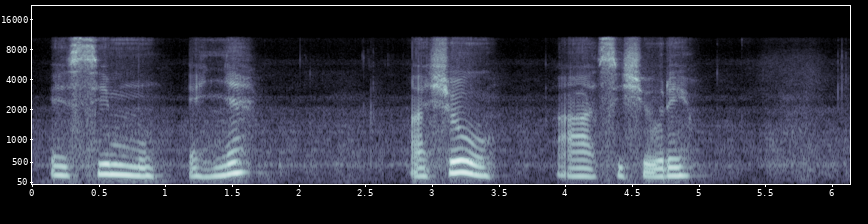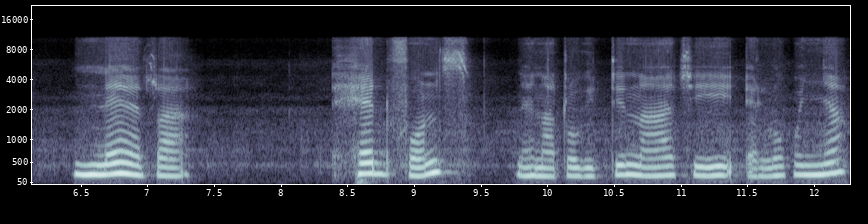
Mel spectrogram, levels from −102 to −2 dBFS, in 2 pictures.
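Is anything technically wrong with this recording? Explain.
Yes. Throughout the speech, 4-bit ADPCM compression leaves a plainly audible gritty hiss on loud syllables; a spectrogram shows level-following broadband noise, with nothing above 10.6 kHz.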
